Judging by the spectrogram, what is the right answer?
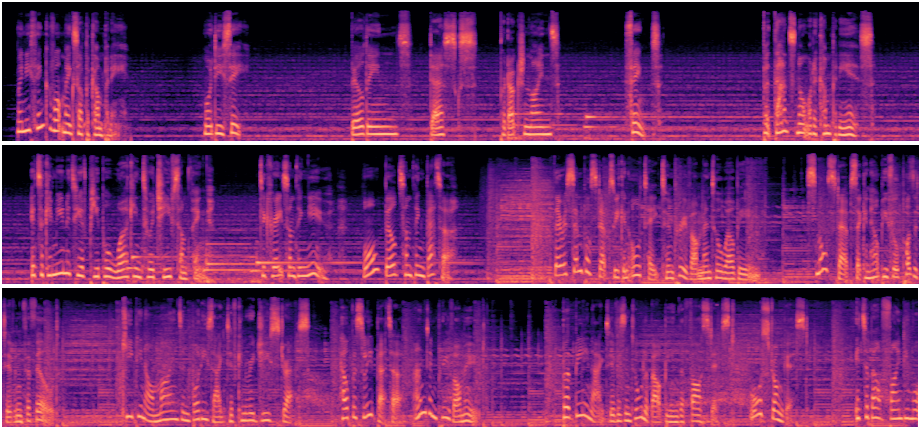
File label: corporate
